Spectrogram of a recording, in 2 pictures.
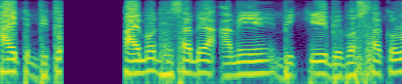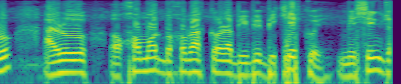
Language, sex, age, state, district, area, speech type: Assamese, male, 45-60, Assam, Charaideo, rural, spontaneous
